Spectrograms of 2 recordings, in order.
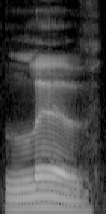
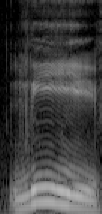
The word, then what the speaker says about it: live: like so for instance that first word should be live live not leave so it's not leave it's not e it's it the short i sound live live or for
